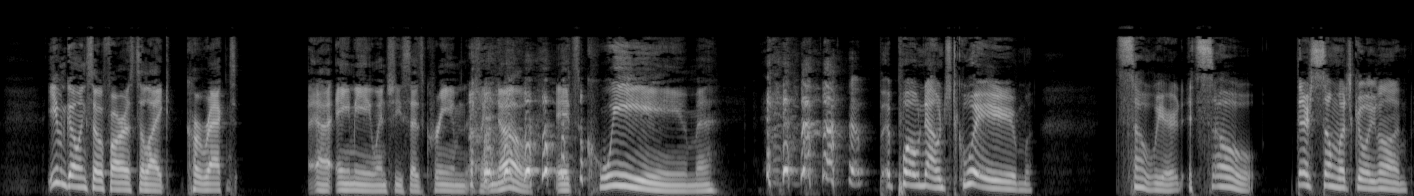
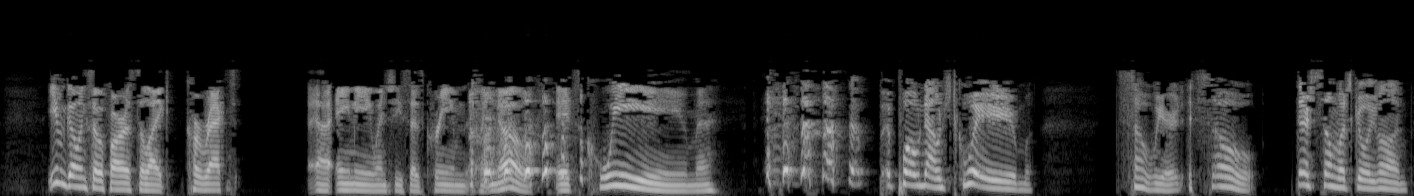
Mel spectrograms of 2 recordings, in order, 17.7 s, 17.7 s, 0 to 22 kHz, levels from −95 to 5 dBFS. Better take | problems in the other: first | garbled, watery; badly; slightly in the first

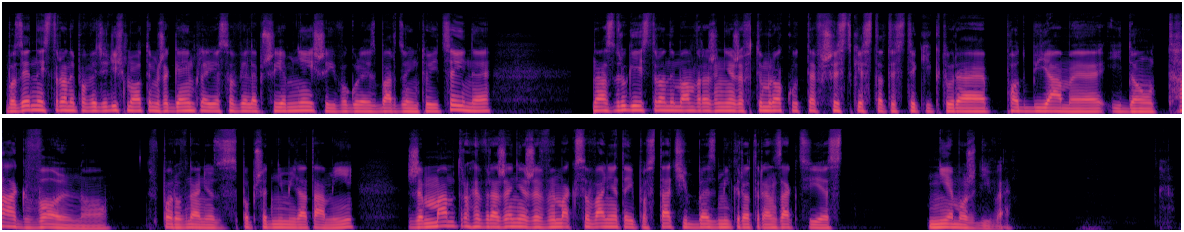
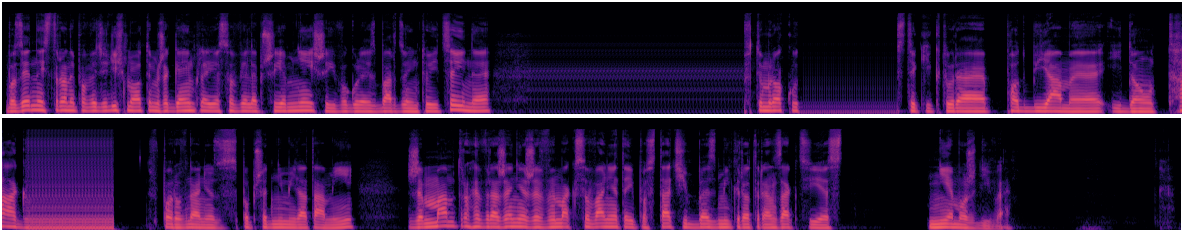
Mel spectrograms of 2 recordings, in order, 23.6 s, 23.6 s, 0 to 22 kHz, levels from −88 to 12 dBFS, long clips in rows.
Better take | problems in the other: first | audio freezing; at 5.5 s for 2 s, at 8 s for 1 s and at 12 s for 1 s

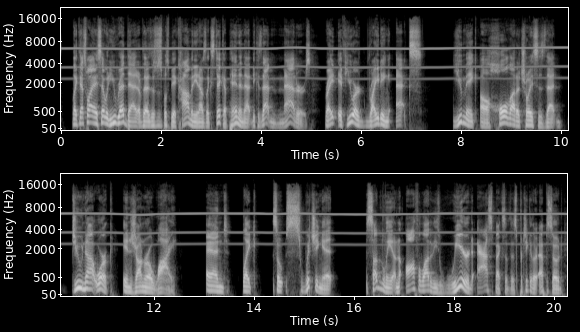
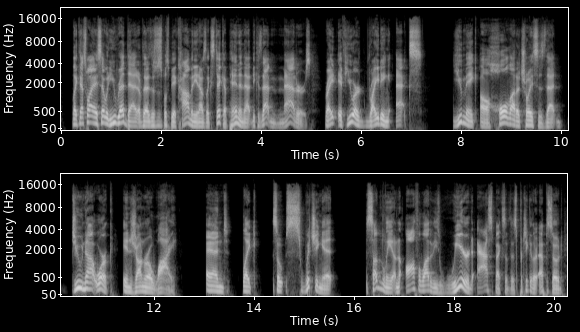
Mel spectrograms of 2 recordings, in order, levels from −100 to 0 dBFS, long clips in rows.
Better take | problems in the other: second | high-pitched whine; noticeable; throughout; 6.5 kHz, 10 dB below the speech

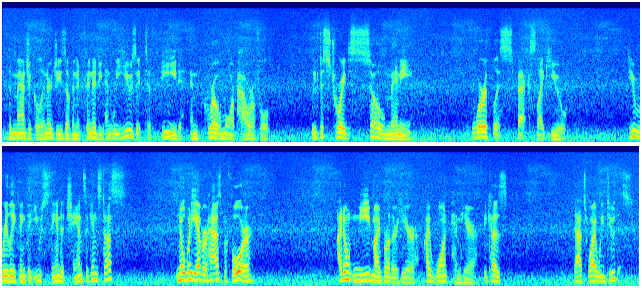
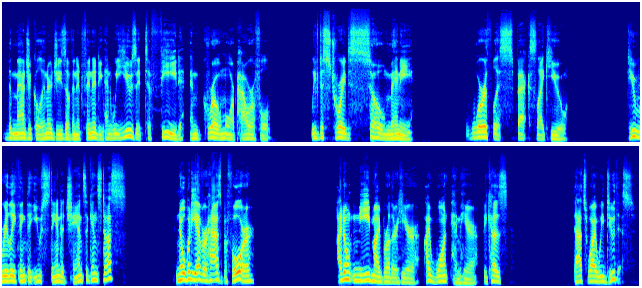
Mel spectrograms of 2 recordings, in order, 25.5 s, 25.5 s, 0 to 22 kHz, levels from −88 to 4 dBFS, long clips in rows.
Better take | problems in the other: second | hiss; noticeable; throughout; 15 dB below the speech

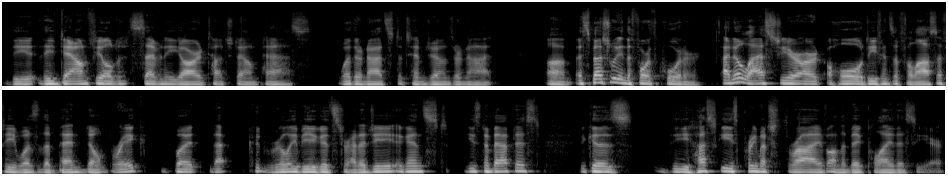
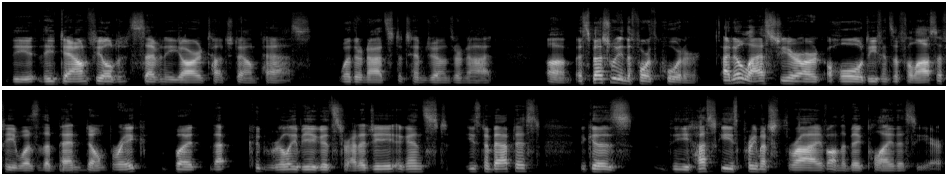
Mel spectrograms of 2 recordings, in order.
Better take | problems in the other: first | thin; very; fading below 300 Hz

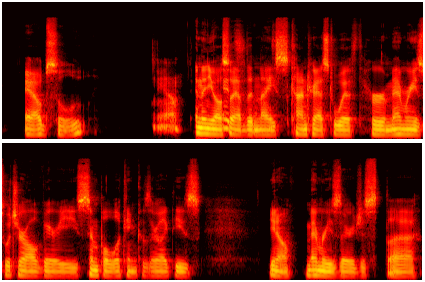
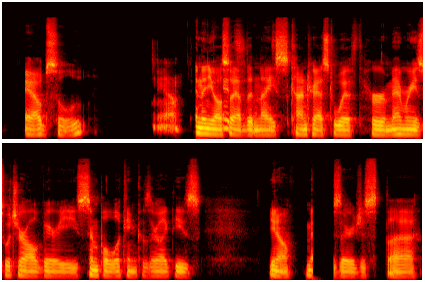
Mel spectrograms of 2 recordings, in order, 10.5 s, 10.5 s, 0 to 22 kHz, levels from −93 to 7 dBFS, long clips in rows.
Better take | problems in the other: first | audio cutting out; at 9 s

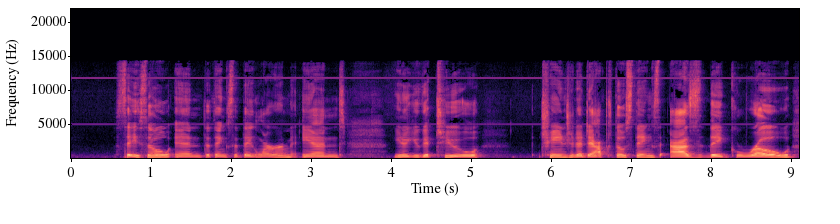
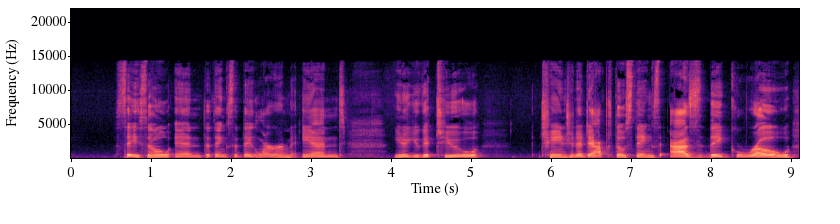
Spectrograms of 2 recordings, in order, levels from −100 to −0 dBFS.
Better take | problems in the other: second | high-pitched whine; faint; throughout; 12 kHz, 35 dB below the speech

